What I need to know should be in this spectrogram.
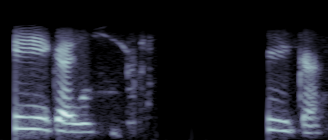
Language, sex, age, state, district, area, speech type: Punjabi, female, 45-60, Punjab, Fazilka, rural, conversation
